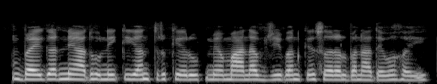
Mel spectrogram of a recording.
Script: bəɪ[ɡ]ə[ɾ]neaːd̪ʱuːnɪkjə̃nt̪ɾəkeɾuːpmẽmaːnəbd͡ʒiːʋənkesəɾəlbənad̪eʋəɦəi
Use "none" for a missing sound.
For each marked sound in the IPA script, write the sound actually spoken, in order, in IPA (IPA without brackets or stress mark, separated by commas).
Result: ɡ, ɾ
